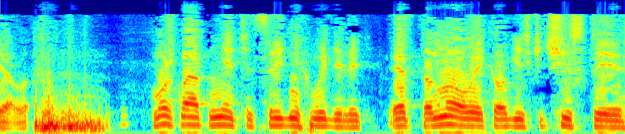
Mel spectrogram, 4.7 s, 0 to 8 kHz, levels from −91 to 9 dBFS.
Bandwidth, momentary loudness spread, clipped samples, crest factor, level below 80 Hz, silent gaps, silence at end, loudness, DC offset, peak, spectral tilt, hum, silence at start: 7.6 kHz; 6 LU; 0.8%; 8 dB; -24 dBFS; none; 0 s; -9 LUFS; under 0.1%; 0 dBFS; -7.5 dB/octave; none; 0 s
